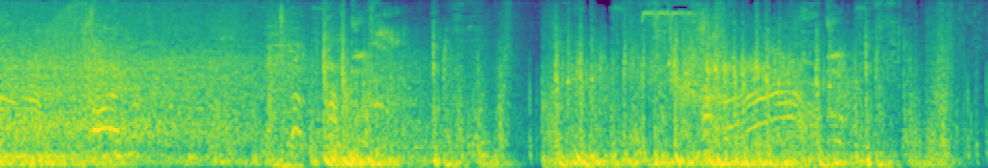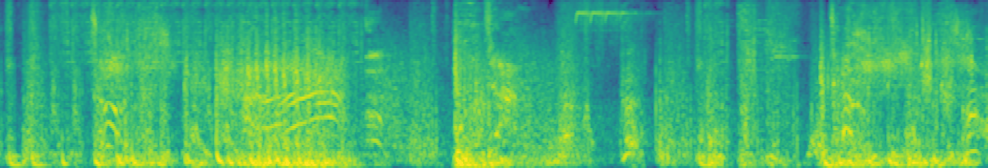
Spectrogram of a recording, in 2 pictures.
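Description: Fast-paced music plays.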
